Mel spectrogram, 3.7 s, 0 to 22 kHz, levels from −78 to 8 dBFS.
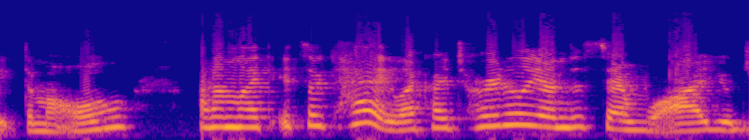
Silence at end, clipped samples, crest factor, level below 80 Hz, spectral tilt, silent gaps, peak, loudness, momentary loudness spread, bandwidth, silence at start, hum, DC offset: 0 s; under 0.1%; 12 dB; -58 dBFS; -5 dB/octave; none; -4 dBFS; -16 LUFS; 6 LU; 10.5 kHz; 0 s; none; under 0.1%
